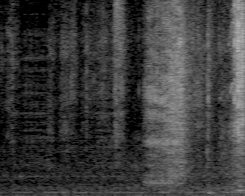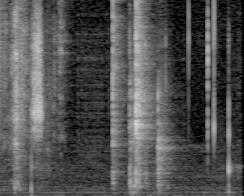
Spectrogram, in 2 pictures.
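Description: Knife cutting through a firm melon's netted rind on a cutting board: quiet at first, then scraping strokes and a few short clicks in the second half as the melon comes apart into halves.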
